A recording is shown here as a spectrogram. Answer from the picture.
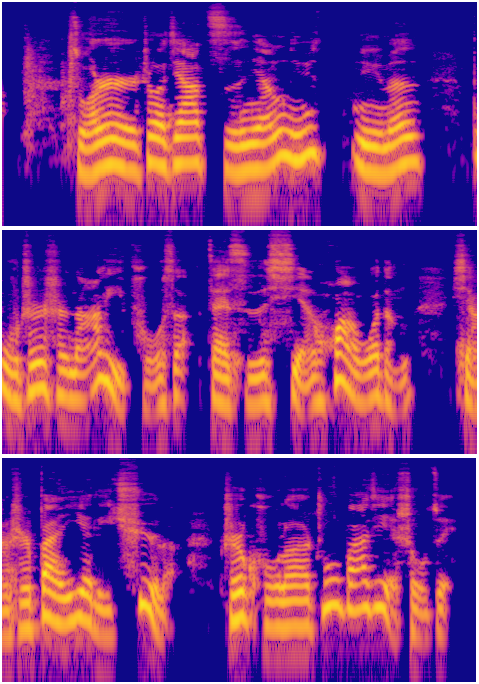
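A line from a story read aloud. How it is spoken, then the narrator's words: Laughing. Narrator (Chinese): 行者笑道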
